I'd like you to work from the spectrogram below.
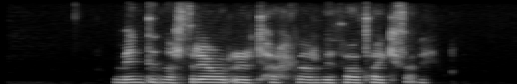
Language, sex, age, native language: Icelandic, female, 20-29, Icelandic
